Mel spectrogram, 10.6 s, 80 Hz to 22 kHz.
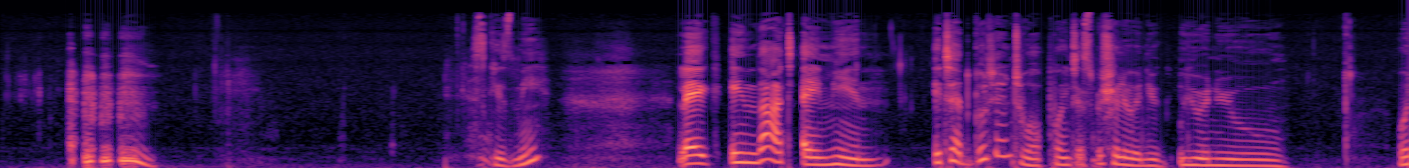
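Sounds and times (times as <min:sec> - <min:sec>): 
throat clearing: 0:00.5 - 0:01.2
speech: 0:00.7 - 0:01.2, 0:03.7 - 0:04.2, 0:05.1 - 0:09.7.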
